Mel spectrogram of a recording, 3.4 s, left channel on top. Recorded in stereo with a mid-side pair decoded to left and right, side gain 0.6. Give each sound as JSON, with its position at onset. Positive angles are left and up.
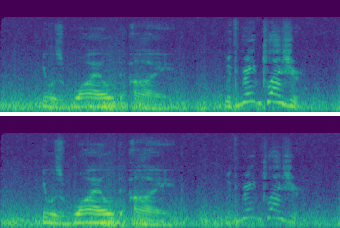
{"t": 0.4, "sound": "a man speaking", "azimuth_deg": -20}
{"t": 2.2, "sound": "a man speaking", "azimuth_deg": 45}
